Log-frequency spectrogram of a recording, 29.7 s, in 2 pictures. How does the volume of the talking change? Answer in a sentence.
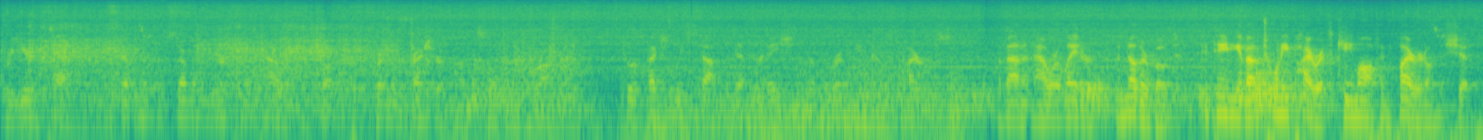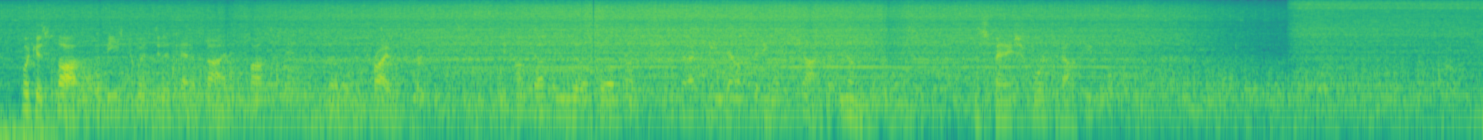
The volume of the talking goes up, then down.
